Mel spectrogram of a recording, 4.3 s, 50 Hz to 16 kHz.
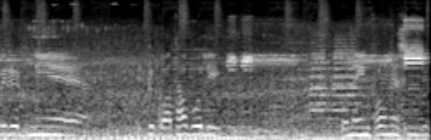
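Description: Busy city traffic heard from a Yamaha MT-15 motorcycle on the move: steady engine and road rumble, with short high vehicle-horn toots about half a second in and again just past two seconds.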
